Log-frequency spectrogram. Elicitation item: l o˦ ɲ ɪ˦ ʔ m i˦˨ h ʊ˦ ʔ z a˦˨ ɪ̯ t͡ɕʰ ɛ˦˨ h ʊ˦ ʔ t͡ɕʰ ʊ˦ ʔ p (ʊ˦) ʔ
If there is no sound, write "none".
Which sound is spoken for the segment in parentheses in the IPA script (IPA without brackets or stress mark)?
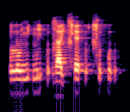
ʊ˦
